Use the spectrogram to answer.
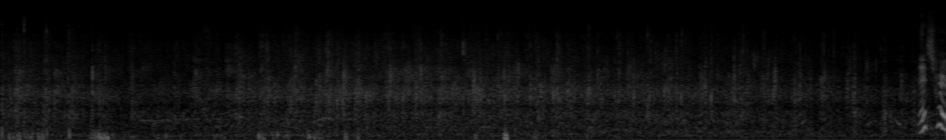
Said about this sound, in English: Let's give her a bigger round of applause.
